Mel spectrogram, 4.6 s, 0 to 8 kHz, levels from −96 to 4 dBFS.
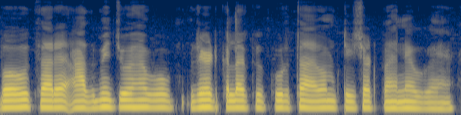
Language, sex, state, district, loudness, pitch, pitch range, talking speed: Hindi, male, Jharkhand, Garhwa, -15 LUFS, 135 Hz, 130-140 Hz, 205 wpm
